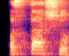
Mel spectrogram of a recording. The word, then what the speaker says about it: pistachio: देखिए, जो पिस्ता शब्द है उसका सही प्रोनाउंसिएशन पिस्ताशियो होता है, लेकिन हम लोकल लैंग्वेज में इसे पिस्ता बोलते हैं, तो फिर यहाँ पर भी हम पिस्ता ही बोलेंगे, पिस्ताशियो शब्द का इस्तेमाल नहीं करेंगे।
